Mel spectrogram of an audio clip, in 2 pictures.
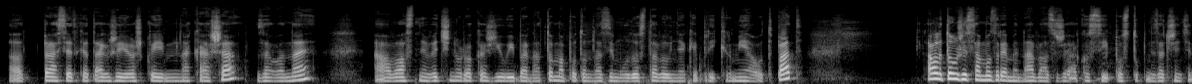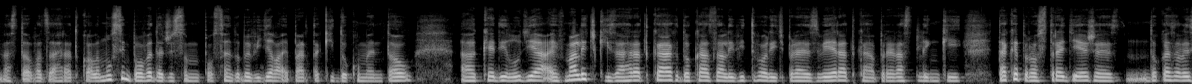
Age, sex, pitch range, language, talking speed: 30-49, female, 165-190 Hz, Slovak, 170 wpm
